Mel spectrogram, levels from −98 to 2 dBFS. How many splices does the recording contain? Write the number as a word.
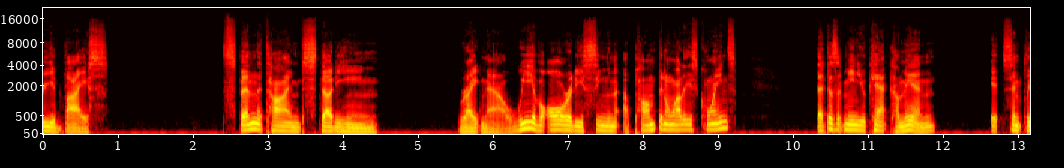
zero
